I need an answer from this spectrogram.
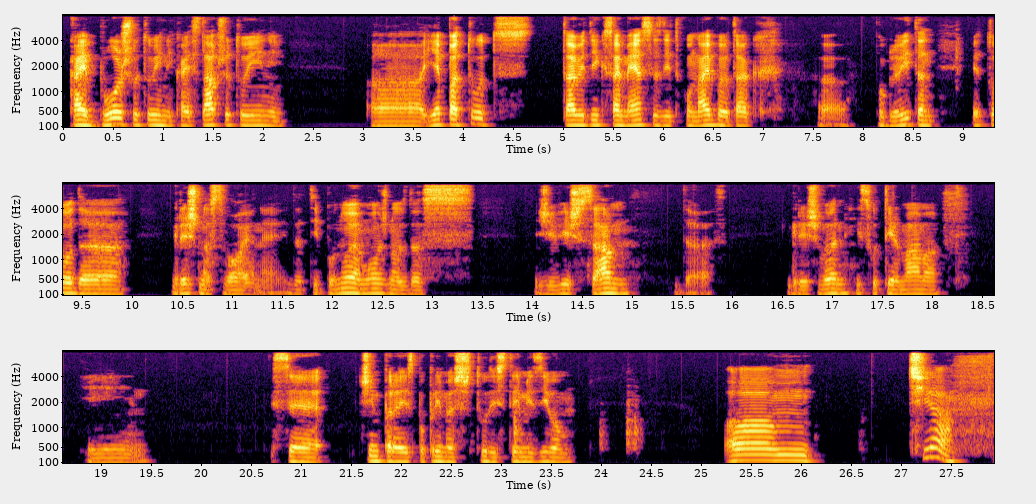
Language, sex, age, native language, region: Slovenian, male, 18-29, Slovenian, Central Slovenia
